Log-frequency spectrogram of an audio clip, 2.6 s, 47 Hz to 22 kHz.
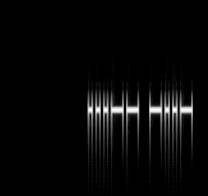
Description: Morse code, heard as a keyed tone, about 25 wpm, 700 Hz. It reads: 3X
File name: Two Letter-Number Combinations - 25wpm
